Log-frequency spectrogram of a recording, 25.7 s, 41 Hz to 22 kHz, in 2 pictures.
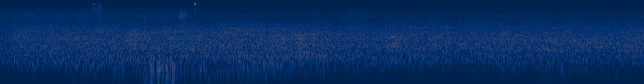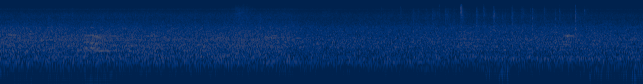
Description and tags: Ambiente - nocturno tranquilo
night Environment
MONO reccorded with Sennheiser 416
